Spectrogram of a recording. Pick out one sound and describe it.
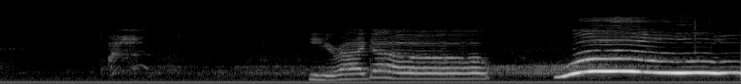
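Water splashes softly.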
